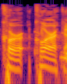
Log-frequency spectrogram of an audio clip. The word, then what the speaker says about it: Corica: Is it Corica? Is that how you pronounce it? Somebody got on me about how I pronounced it during the week, and I've got it autocorrects on the iPhone to Corsica. Most people end up calling it Corsica. There's a lot of different pronunciations. – I think I called it Corica the right way. Corica.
